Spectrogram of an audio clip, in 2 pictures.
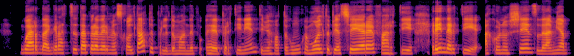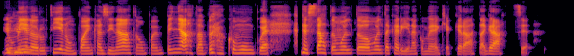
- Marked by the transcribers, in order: tapping; laughing while speaking: "impegnata però"
- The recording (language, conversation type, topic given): Italian, podcast, Come programmi la tua giornata usando il calendario?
